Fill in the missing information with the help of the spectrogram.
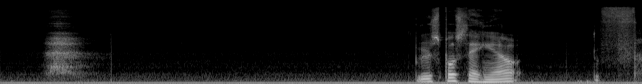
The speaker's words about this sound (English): Sorry, you're gonna hear me sniffling boogers and shit.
